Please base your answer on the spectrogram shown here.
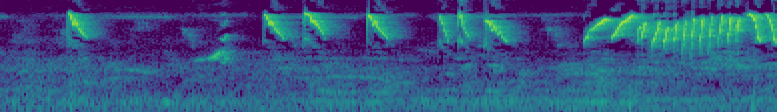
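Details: High, sharp descending chips from a canary, spaced irregularly, build into a fast shimmering trill at the end. The 'tembakan' song serves as a training model for white-eyes, with a soft low hum underneath.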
